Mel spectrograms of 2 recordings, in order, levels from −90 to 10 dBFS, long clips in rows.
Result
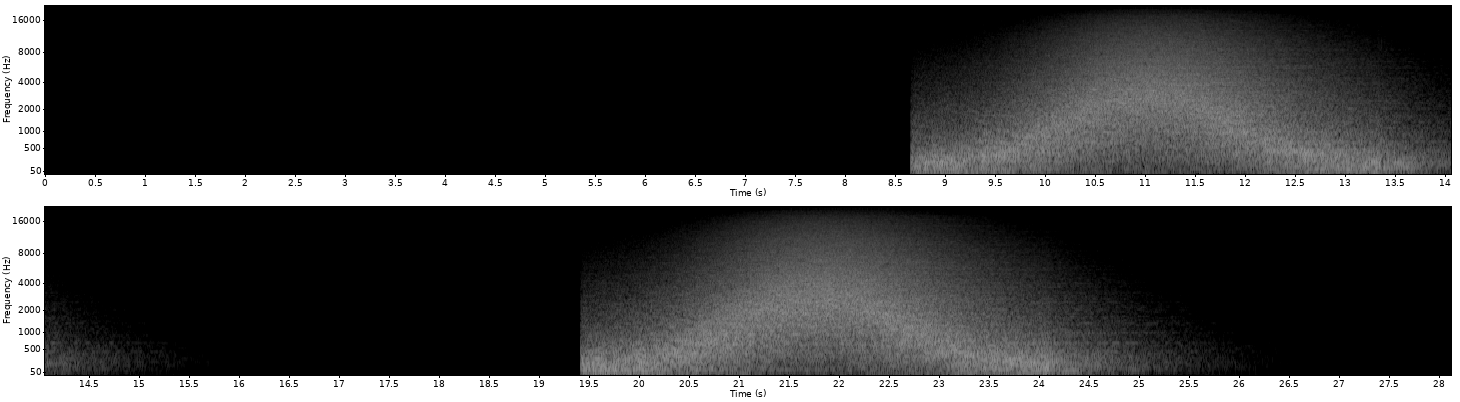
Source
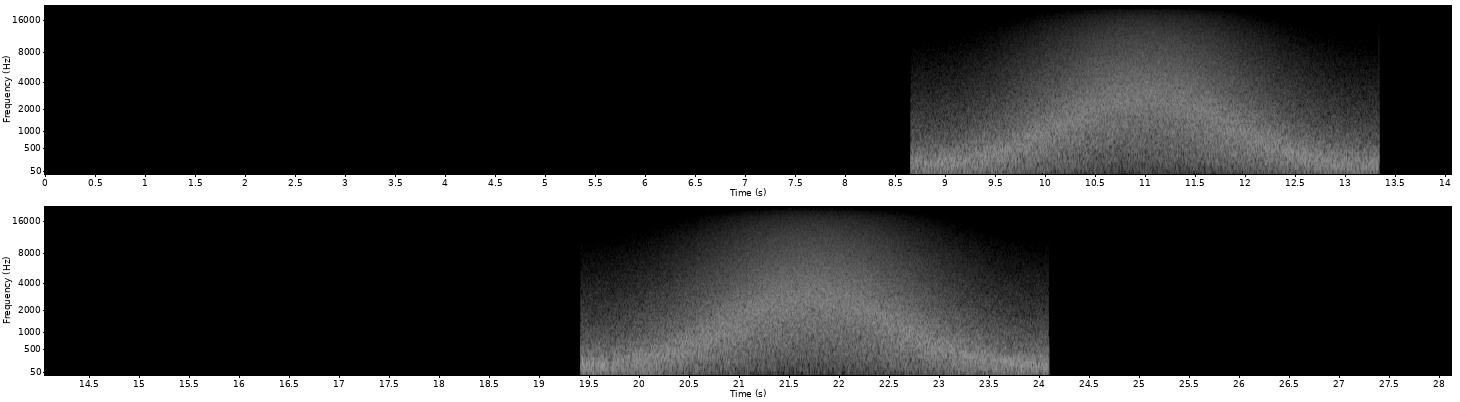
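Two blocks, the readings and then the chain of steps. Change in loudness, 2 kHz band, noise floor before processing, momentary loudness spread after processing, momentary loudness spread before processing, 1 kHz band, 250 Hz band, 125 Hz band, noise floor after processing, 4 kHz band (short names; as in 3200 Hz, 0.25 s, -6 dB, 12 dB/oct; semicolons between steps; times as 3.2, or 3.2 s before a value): -1.0 dB, -0.5 dB, under -85 dBFS, 14 LU, 12 LU, -1.0 dB, -1.5 dB, -1.0 dB, under -85 dBFS, -0.5 dB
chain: chorus voices 2, 0.45 Hz, delay 25 ms, depth 1.7 ms; shimmer reverb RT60 2.5 s, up +7 st, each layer -8 dB, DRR 2.5 dB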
